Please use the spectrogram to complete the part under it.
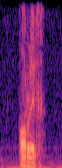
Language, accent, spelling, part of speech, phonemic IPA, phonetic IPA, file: Armenian, Eastern Armenian, առեղ, noun, /ɑˈreʁ/, [ɑréʁ], Hy-առեղ.ogg
- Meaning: pole, beam, shaft (of a cart)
